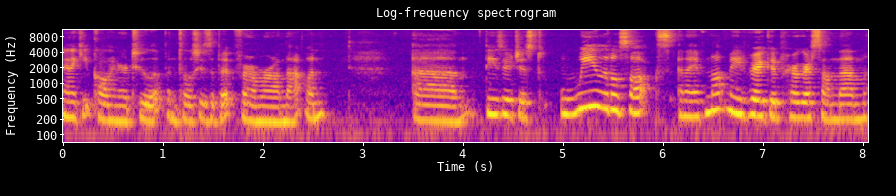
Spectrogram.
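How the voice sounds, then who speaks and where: A woman with an American accent speaks at a moderate pace, her pitch fairly high and her intonation lively. Her tone is dark and mellow, and somewhat breathy. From United States. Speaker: knitting video podcaster. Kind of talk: casual chat. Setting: conservatory, rain on thin roof.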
